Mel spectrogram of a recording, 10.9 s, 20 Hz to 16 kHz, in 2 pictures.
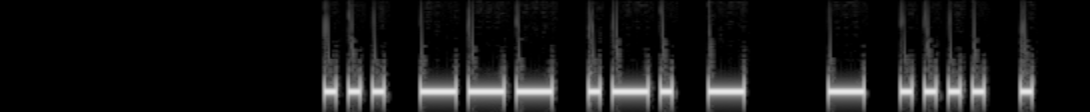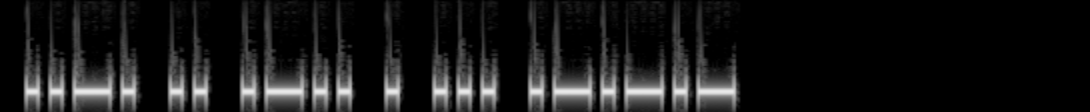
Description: Morse code, heard as a keyed tone, about 20 wpm, 700 Hz. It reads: SORT THE FILES.
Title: Easy Sentences with Hints - 20wpm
